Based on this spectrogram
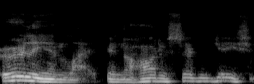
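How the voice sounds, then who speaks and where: This man's voice has a dark, mellow tone, somewhat breathy, with a quiet background behind it. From New Orleans, Louisiana. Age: 70s. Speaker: basketball coach. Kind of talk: interview answer on video call. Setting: video call.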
